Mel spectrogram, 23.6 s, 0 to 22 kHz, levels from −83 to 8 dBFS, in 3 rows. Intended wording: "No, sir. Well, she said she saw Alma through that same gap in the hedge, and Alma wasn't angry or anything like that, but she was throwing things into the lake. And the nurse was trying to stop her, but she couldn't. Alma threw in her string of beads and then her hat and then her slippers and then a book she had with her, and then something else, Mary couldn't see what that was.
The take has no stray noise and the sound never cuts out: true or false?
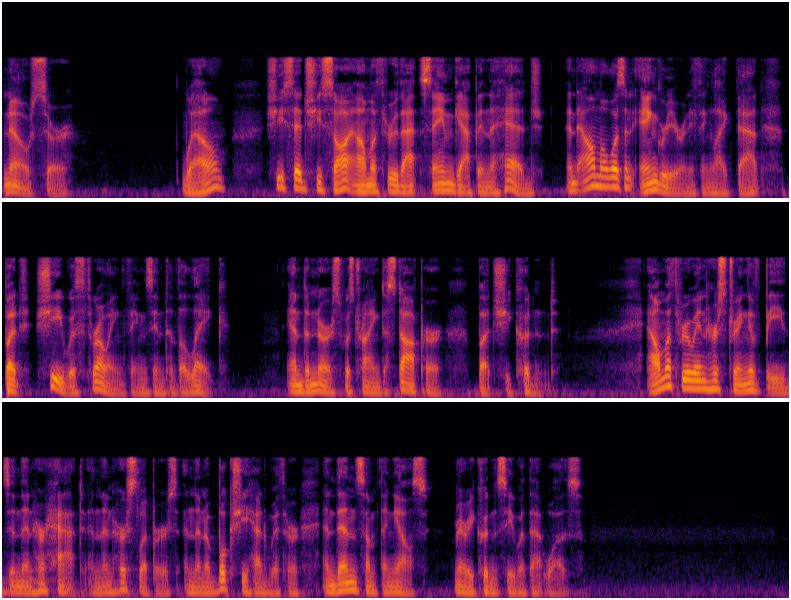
true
